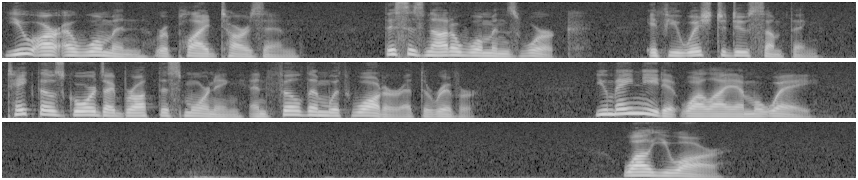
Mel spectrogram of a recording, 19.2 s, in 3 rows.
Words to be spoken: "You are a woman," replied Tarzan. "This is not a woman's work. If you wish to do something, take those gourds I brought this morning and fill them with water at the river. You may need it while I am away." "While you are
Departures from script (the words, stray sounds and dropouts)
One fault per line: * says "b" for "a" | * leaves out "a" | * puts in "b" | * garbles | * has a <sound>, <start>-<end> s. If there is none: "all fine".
all fine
